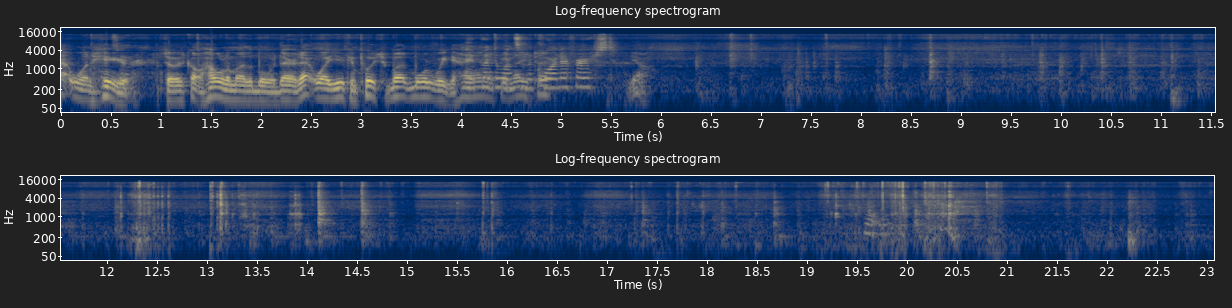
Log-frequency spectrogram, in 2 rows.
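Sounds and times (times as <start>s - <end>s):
screws clicking and scraping metal: 19.1s - 21.0s.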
